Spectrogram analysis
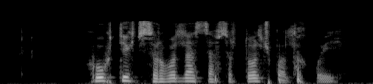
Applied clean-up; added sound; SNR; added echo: neural mask model Resemble Enhance denoiser.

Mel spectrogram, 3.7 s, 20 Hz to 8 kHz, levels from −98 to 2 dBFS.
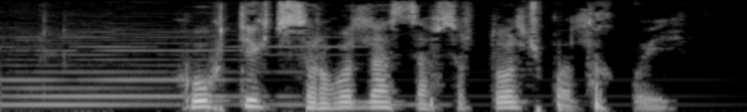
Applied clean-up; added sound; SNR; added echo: classical method spectral subtraction.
